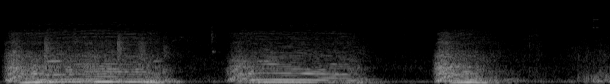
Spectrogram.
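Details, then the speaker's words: 1966 Corvette C2 Sting Ray, parked 14 years, power antenna cycled up and down by its switch: three smooth motor whirs of about two seconds each, steady pitch with clean stops; normal operation. "says antenna up down i can hear it let's take a look back there it's power antenna oh yeah"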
